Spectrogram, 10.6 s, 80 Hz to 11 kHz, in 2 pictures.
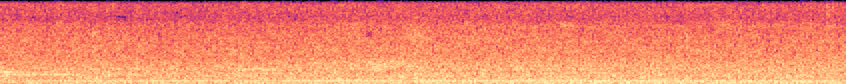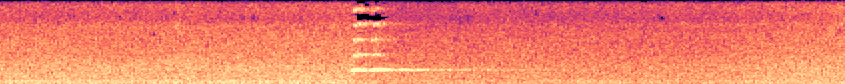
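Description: Stationary Renfe Cercanías series 465 (Civia) electric train at an underground platform: a steady hum from its equipment, with a steady tone over it. About seven and a half seconds in there is a sharp click and a short high beep, and the hum drops slightly after it.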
